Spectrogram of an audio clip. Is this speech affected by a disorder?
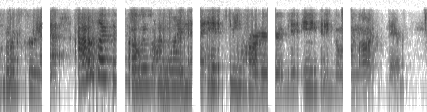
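No.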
